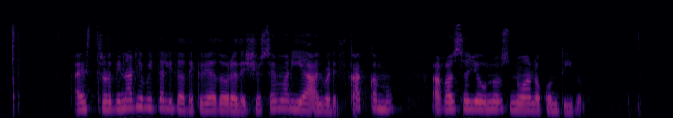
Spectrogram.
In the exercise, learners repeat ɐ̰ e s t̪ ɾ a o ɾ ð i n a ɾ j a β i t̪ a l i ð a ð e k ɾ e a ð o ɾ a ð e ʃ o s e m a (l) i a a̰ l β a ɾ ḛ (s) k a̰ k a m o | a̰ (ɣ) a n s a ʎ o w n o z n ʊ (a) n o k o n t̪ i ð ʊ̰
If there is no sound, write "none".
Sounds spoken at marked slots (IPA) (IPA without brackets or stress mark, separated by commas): ɾ, θ, ɣ, a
